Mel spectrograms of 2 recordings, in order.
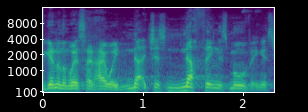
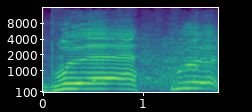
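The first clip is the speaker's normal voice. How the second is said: long, high mock retches; imitated vomiting; 7 semitones higher, 4 dB louder than usual. Dad imitating his daughter vomiting on and on, mock retching. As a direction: spew it out in drawn-out fake heaves. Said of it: "she just vomited".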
